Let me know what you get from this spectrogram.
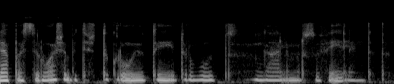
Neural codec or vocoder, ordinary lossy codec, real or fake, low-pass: none; Opus, 24 kbps; real; 7.2 kHz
